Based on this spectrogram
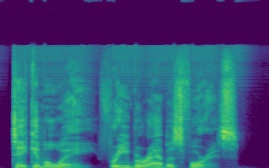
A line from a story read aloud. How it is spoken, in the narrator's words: The whole crowd then shouted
